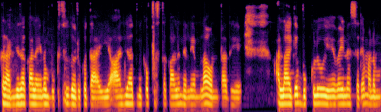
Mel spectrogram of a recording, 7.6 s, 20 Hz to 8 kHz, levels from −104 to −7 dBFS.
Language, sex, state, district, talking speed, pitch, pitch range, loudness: Telugu, female, Andhra Pradesh, Srikakulam, 125 wpm, 160 Hz, 155-165 Hz, -16 LUFS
